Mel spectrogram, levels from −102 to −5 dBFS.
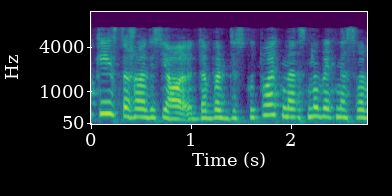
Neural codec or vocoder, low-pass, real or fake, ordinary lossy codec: codec, 16 kHz, 4 kbps, FunCodec, trained on Chinese and English, 50 frames a second; 7.2 kHz; fake; AAC, 48 kbps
